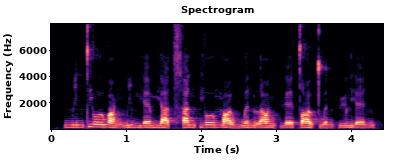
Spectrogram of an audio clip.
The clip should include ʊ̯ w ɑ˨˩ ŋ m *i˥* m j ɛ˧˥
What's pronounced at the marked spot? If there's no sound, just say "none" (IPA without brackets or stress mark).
i˥˩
